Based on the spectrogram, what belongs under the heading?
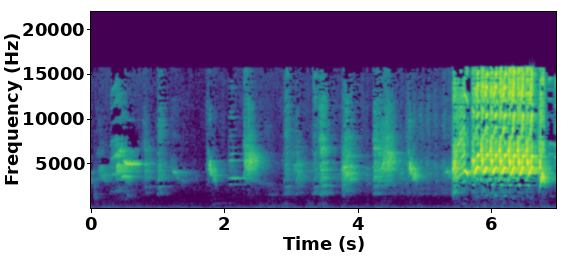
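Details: Yellow-faced siskin singing a melodious song: soft, scattered high twitters and short chirps for about five seconds, then a sudden loud, rapid, buzzy trill of fast repeated high notes to the end.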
